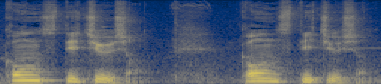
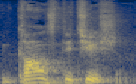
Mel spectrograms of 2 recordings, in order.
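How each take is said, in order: First: It is said with Japanese katakana-style sounds. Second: It is said with native English sounds. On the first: "ちょっとカタカナ英語でいきますと" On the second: "ネイティブの音で言うと"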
